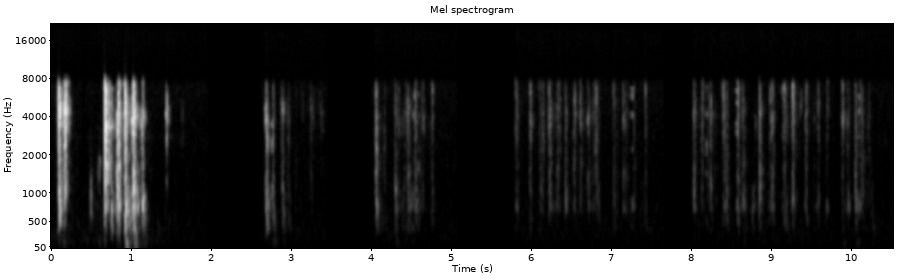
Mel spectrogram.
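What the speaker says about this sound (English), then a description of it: "I'm typing, it's not typing anything on my screen." Typing on a computer keyboard while filling in a Microsoft Forms upload field: a quick burst of clicking keys followed by sparse, faint scattered keystrokes, with no talking.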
